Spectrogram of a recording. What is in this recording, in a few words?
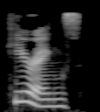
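"hearings", British English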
